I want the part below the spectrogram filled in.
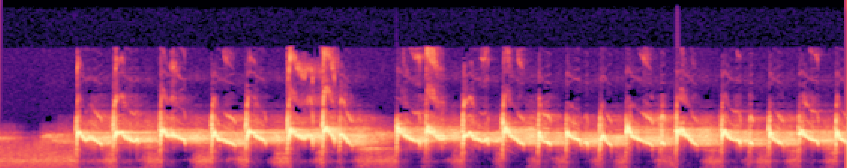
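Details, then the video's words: Caged oriental white-eye launching after a quiet start into rapid, high, looping chirped notes, repeated several per second in a steady energetic stream. "Puteh Crazy LG"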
